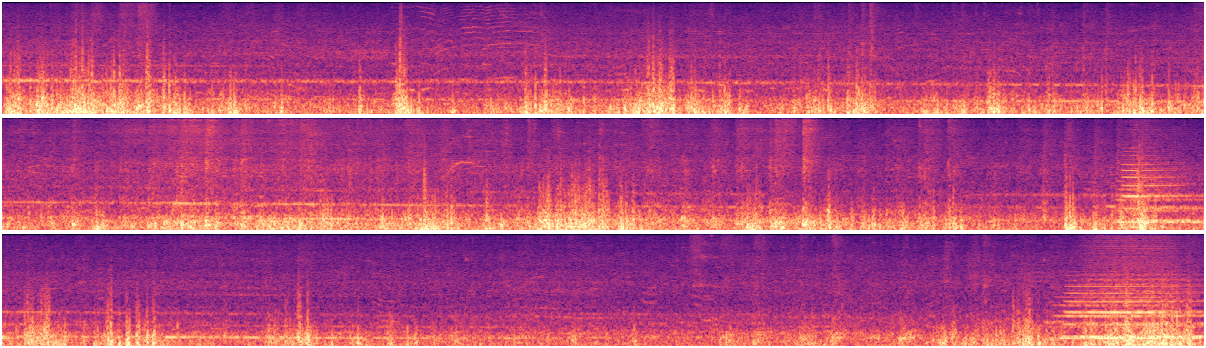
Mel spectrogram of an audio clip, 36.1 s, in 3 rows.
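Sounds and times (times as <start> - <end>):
train wheels rattling over rails: 0.0 - 36.0
train horn blast: 21.8 - 27.1, 34.5 - 36.0.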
